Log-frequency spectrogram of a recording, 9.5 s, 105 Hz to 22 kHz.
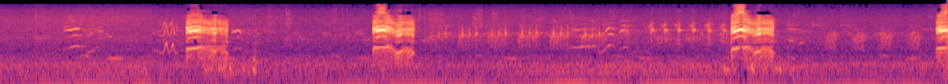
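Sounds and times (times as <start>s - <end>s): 
softer chattering bird calls: 0.7s - 9.4s
sharp explosive bird alarm calls at an attacking predator: 1.6s - 2.5s, 3.7s - 9.4s.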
